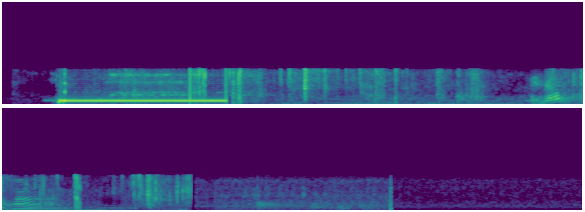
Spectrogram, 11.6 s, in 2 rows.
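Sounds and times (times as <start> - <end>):
telephone call transfer tone: 0.4 - 2.3
faint line noise with soft clicks: 1.8 - 2.5.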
